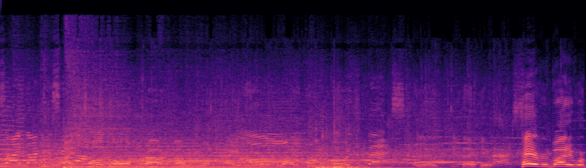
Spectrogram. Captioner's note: cheers and applause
